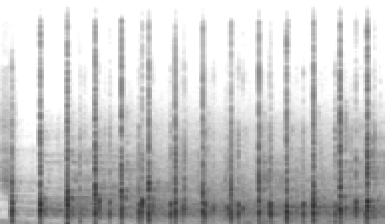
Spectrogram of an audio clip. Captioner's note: audience applauding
